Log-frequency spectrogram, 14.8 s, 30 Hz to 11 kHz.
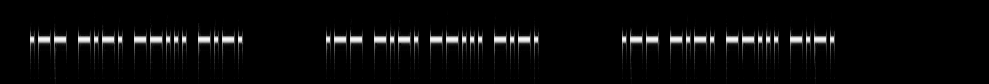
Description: Morse code, heard as a keyed tone, about 21 wpm, 700 Hz. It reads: WC7C WC7C WC7C
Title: USA Call Signs - 4 Characters - Repeated 3x - 20wpm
